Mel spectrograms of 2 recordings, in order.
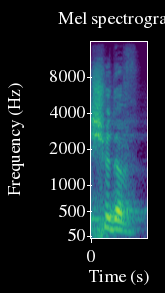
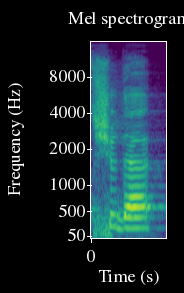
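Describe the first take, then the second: First: Both words are said fully and separately. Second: The words are reduced and run together. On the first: "if you want to make it easier, you can say should have" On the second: "it can be pronounced that shoulda"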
